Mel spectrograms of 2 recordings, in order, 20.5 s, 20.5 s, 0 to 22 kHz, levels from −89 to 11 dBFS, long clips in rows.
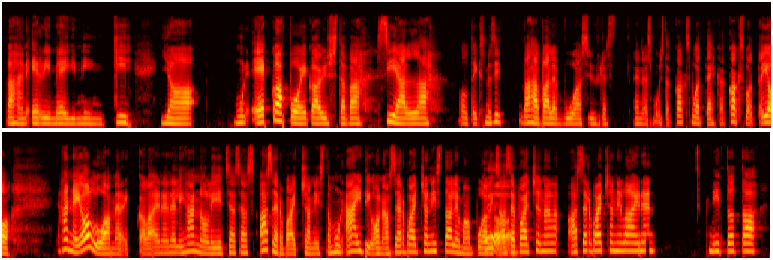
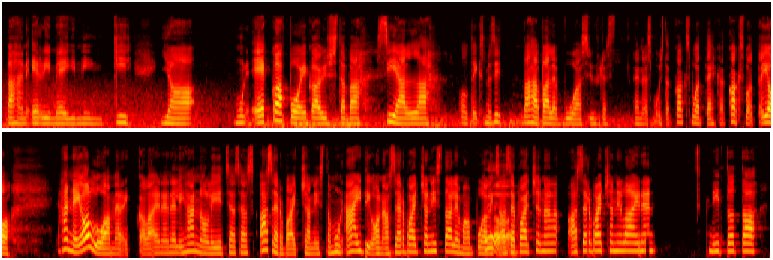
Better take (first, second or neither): first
